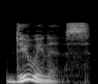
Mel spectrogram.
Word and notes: dewiness: British English

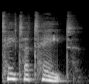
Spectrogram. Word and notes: tete-a-tete: British English

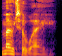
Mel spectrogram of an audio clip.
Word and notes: motorway: British English

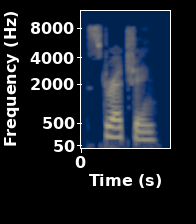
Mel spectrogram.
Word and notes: stretching: British English

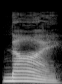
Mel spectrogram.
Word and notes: nigh: American English

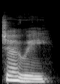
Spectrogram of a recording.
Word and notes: joey: British English

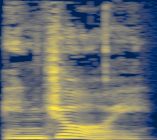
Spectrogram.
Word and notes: enjoy: British English

